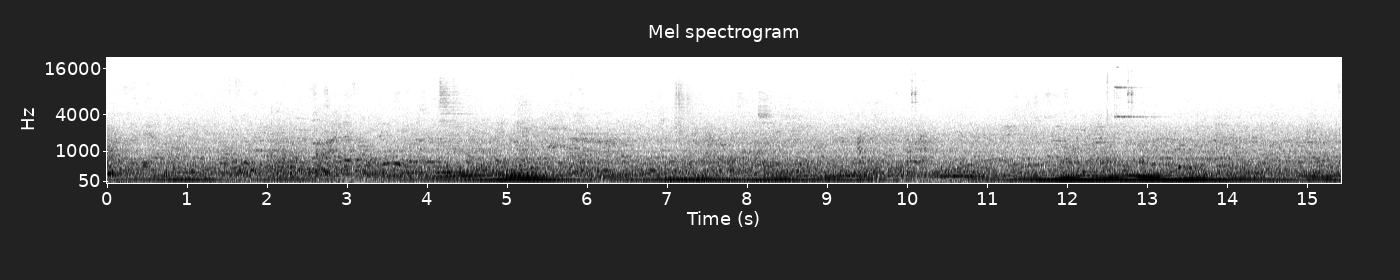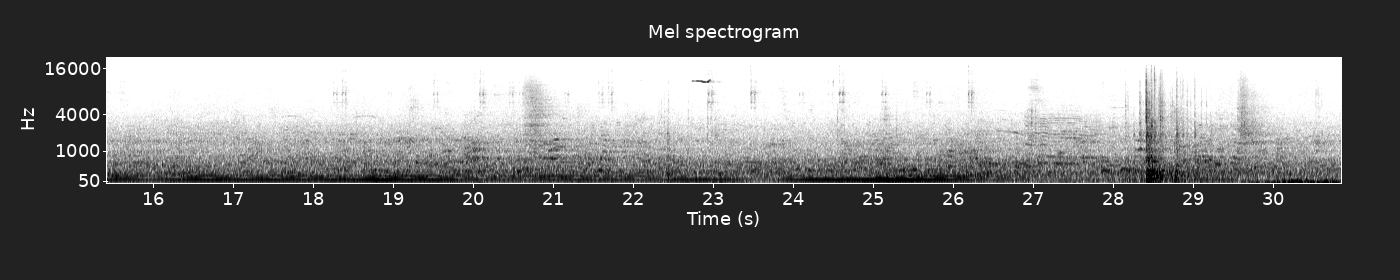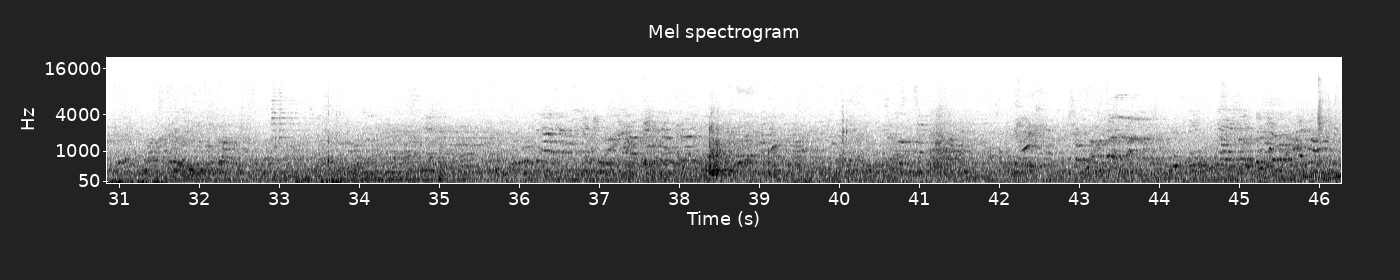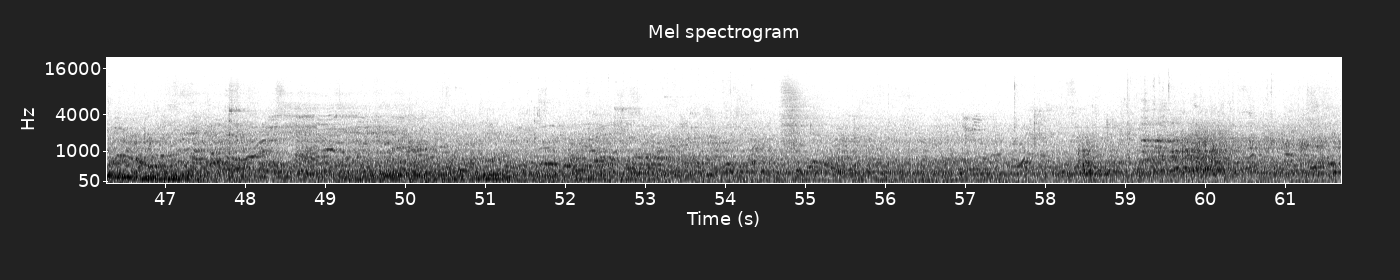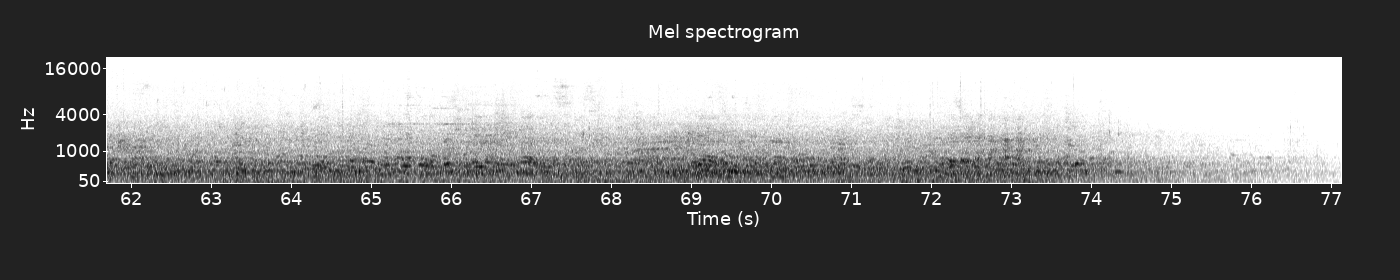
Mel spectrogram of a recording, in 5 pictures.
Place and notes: Rue Prte Reine, Chambéry, France - Place St Léger
Place St Léger au pied de la fontaine non activée, beaucoup de monde sur les terrasses de bars avec le beau temps.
